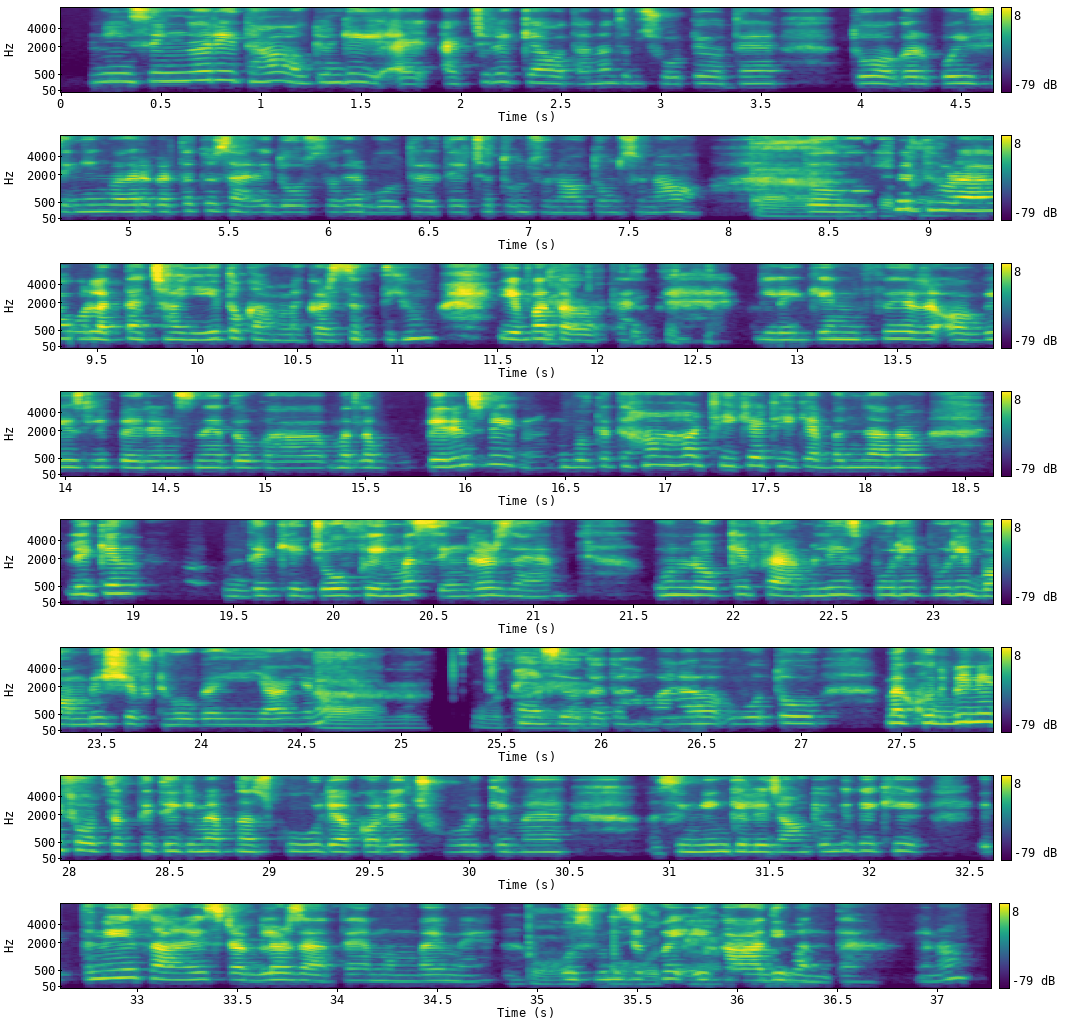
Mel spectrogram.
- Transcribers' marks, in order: in English: "सिंगर"; in English: "ए एक्चुअली"; in English: "सिंगिंग"; chuckle; laughing while speaking: "ये पता होता है"; in English: "ऑब्वियसली पेरेंट्स"; in English: "पेरेंट्स"; in English: "फेमस सिंगर्स"; in English: "फैमिलीज़"; in English: "शिफ्ट"; in English: "यू नो"; tapping; other background noise; in English: "सिंगिंग"; in English: "स्ट्रगलर्स"; in English: "यू नो"
- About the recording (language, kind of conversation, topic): Hindi, unstructured, जब आपके भविष्य के सपने पूरे नहीं होते हैं, तो आपको कैसा महसूस होता है?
